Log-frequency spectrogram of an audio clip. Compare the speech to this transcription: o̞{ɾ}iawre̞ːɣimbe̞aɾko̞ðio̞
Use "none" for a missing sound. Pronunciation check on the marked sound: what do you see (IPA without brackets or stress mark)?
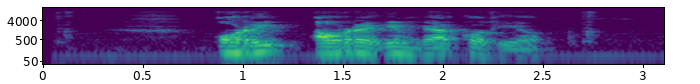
r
